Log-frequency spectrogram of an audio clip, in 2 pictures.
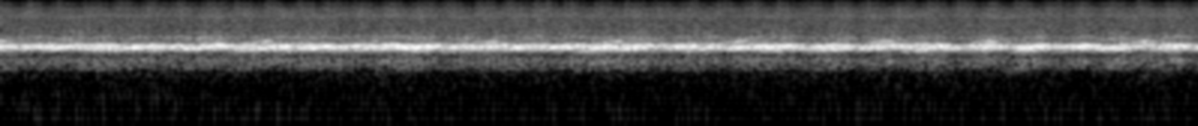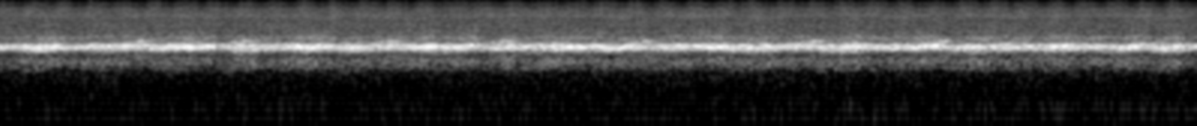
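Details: Frogs, abundant after two wet years running, fill the night with a steady, loud chorus of high trills, a shimmering continuous band with regular pulsing beats and steady loudness.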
